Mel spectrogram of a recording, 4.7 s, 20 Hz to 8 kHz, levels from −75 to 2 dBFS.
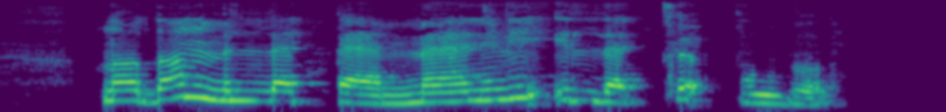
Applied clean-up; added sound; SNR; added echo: none; none; none; none.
